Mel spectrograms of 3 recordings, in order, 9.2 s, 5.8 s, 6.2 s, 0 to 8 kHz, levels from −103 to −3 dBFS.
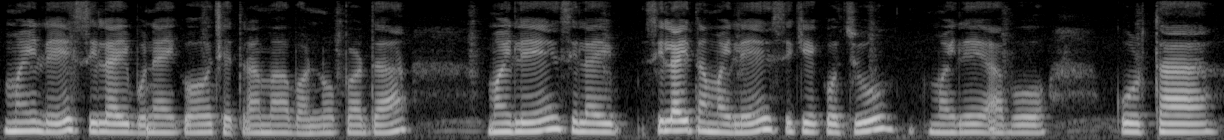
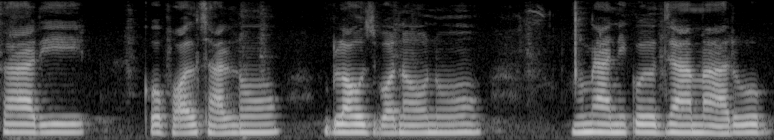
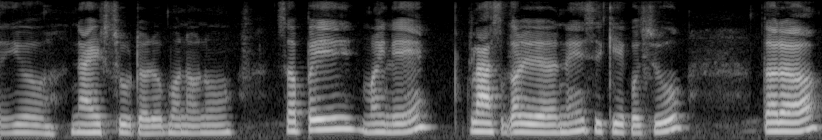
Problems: background sounds at intervals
